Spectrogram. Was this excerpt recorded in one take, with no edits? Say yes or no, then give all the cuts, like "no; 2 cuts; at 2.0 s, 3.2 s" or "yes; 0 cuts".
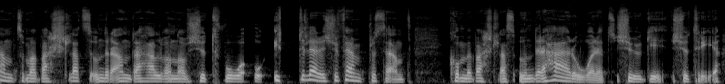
yes; 0 cuts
